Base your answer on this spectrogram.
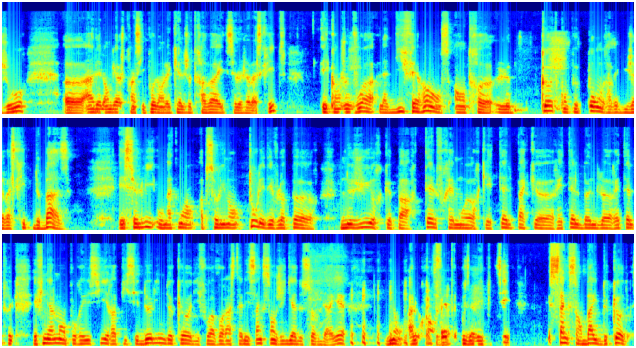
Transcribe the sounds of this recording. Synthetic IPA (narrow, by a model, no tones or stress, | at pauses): ʒuːʁøɛ̃d̪elɑ̃ɡaʒpχɛ̃sipod̪ɑ̃lekʲɛlʒət̪χavajsɛləʒava̰skχip̚t̪ | ekɑ̃ʒəvwalad̪ifeʁɑ̃sɑ̃t̪χələkɔd̪kɔ̃pøpɔ̃d̪ʁavɛk̚d̪yʒavaskχip̚t̪̚d̪əbaːz | esəlɥiʔumɛ̃t̪nɑ̃apsɔlymɑ̃t̪uled̪evlɔpœːʁnəʒyːʁkəpaʁt̪ɛlfχɛmwœʁket̪ɛlpakʲœʁet̪ɛlbɑ̃nd̪lœʁet̪ɛlt̪χykefinalmɑ̃puʁːeysiʁapised̪øliɲd̪əkɔd̪ilfoavwaʁɛ̃st̪alesɛ̃ksɑ̃ʒiɡad̪əsɔfd̪ɛʁjɛʁnɔ̃alɔʁkɑ̃fɛt̪vuzavepise | sɛ̃ksɑ̃bajt̪̚d̪əkɔd̪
